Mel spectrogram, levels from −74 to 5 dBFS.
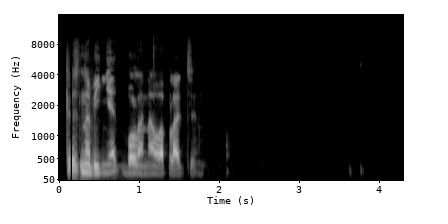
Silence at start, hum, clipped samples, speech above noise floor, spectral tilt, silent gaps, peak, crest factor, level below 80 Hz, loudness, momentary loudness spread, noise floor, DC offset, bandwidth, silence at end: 0.1 s; none; under 0.1%; 48 dB; -5 dB/octave; none; -6 dBFS; 22 dB; -66 dBFS; -24 LUFS; 9 LU; -72 dBFS; under 0.1%; 10.5 kHz; 2.6 s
